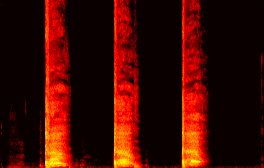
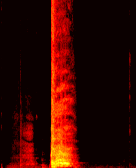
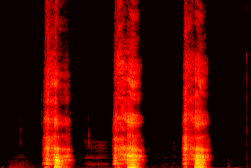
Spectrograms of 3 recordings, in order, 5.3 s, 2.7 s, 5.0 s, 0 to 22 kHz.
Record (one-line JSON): {"three_cough_length": "5.3 s", "three_cough_amplitude": 32768, "three_cough_signal_mean_std_ratio": 0.38, "cough_length": "2.7 s", "cough_amplitude": 32768, "cough_signal_mean_std_ratio": 0.32, "exhalation_length": "5.0 s", "exhalation_amplitude": 32766, "exhalation_signal_mean_std_ratio": 0.38, "survey_phase": "beta (2021-08-13 to 2022-03-07)", "age": "65+", "gender": "Male", "wearing_mask": "No", "symptom_none": true, "smoker_status": "Never smoked", "respiratory_condition_asthma": false, "respiratory_condition_other": false, "recruitment_source": "REACT", "submission_delay": "2 days", "covid_test_result": "Negative", "covid_test_method": "RT-qPCR", "influenza_a_test_result": "Negative", "influenza_b_test_result": "Negative"}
